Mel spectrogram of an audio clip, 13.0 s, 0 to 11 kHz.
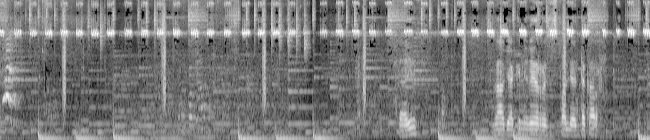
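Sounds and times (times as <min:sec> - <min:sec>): cricket chirping: 0:00.0 - 0:13.0
dull low thumps: 0:08.8 - 0:10.6.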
